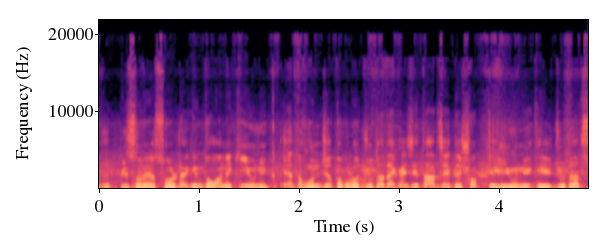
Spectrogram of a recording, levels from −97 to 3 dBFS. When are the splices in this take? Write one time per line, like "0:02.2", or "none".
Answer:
none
